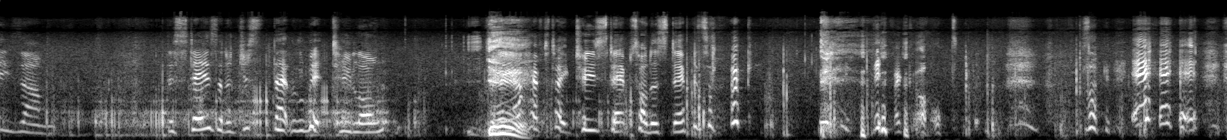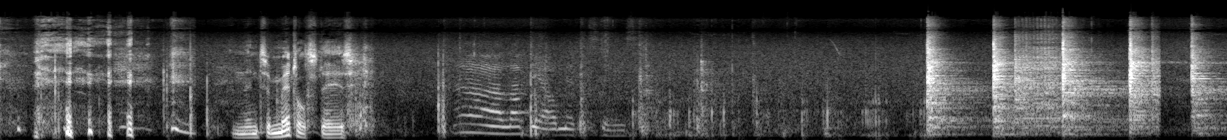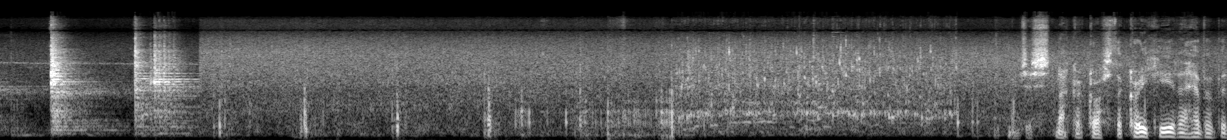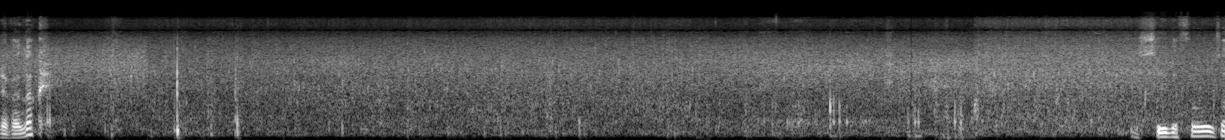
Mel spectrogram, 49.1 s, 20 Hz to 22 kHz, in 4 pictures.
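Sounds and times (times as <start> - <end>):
creek water running over rocks: 0.0 - 49.0
footsteps on metal stairs: 18.6 - 27.8.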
